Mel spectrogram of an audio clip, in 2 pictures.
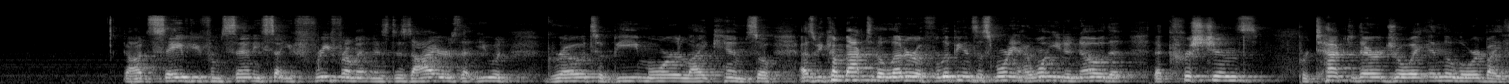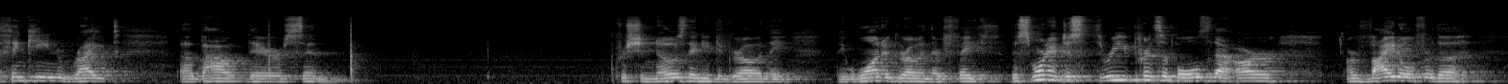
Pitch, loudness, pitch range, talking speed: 155 Hz, -23 LUFS, 140-170 Hz, 160 wpm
